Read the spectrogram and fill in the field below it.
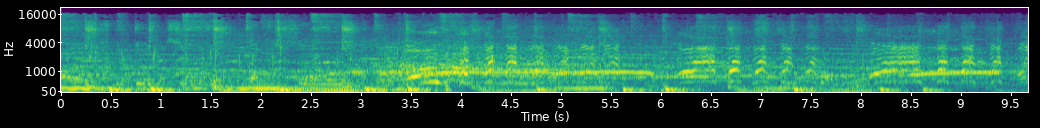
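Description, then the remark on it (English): The crowd at the LA Improv comedy club roars after comedian Natasha Leggero's impromptu striptease on stage, with sustained cheering, high rising whoops and scattered laughter, loud and continuous throughout, with shrill shouts cresting repeatedly over the steady din. “After the insane crowd reaction, Natasha performed the rest of her set bare-chested with a jacket partially covering her cans, leaving the crowd and fellow comedians completely stunned.”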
